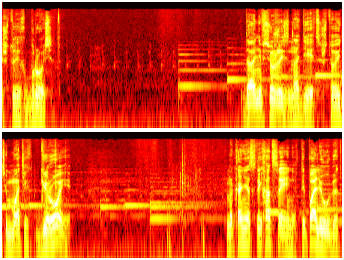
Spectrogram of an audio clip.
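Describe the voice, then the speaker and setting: An actor in his thirties playing a gruff, warm-hearted small-town handyman, lovesick and bitter, talking in blunt colloquial speech in a naturalistic TV drama. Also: medium pitch, lightly acted. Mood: bitter, pained. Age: 30s. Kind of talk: naturalistic television drama acting. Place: small wooden house room.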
